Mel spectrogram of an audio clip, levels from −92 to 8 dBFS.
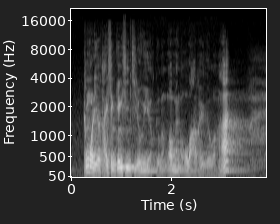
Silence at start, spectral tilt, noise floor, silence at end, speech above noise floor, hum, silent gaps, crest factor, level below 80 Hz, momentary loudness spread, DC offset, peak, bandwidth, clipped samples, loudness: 0.25 s; -7 dB/octave; -42 dBFS; 0 s; 23 dB; none; none; 18 dB; -56 dBFS; 14 LU; under 0.1%; 0 dBFS; 11.5 kHz; under 0.1%; -19 LUFS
